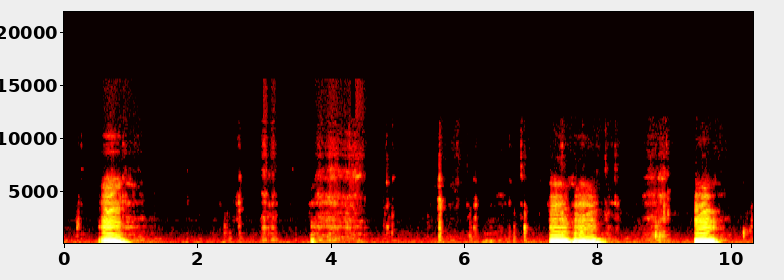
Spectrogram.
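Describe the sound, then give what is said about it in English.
Quiet crunchy chewing of a pumpkin spice scone made with oats, crunchy outside and fluffy, moist in the middle, comes in a few soft bites and crunches, broken up by three loud, drawn-out hums of enjoyment from the eater. “It's got a nice like crunch on the outside.”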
